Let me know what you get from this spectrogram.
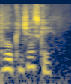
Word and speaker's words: Konchesky: His name is Paul Konchesky. Am I saying that right? Paul? – Yes, you are indeed. It is none other than Paul Konchesky.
